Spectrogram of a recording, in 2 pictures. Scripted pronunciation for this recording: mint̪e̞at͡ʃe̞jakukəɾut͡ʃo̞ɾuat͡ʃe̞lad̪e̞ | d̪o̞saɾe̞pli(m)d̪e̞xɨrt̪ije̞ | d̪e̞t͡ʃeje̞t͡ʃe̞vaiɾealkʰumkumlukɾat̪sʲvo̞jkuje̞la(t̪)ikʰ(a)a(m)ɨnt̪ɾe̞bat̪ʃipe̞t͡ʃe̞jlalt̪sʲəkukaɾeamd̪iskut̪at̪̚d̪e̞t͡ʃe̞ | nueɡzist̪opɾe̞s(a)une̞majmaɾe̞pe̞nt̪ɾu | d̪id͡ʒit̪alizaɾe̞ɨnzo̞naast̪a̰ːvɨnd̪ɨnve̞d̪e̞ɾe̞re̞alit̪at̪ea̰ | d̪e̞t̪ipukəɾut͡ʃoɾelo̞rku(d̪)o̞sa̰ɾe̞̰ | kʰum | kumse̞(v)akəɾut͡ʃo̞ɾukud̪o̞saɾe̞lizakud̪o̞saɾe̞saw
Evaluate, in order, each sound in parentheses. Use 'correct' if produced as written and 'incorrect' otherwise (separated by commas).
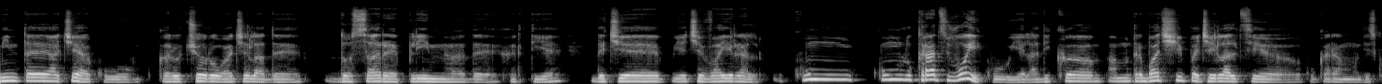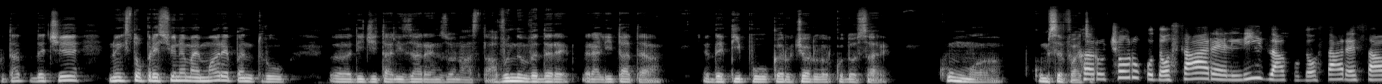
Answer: incorrect, incorrect, incorrect, correct, incorrect, correct, incorrect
